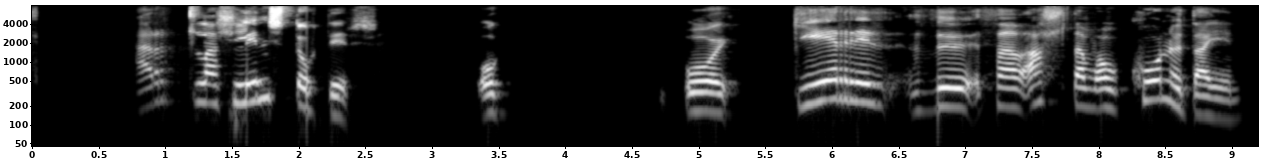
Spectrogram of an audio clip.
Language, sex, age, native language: Icelandic, male, 12, Icelandic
